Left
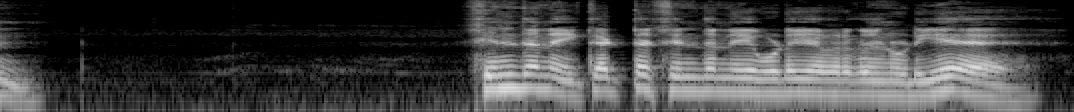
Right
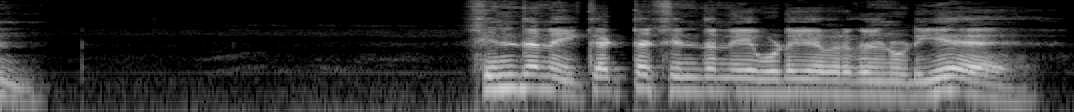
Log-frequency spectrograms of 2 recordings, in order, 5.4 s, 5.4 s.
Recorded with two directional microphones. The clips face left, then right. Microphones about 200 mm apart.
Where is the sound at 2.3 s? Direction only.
15° left (ahead or behind).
